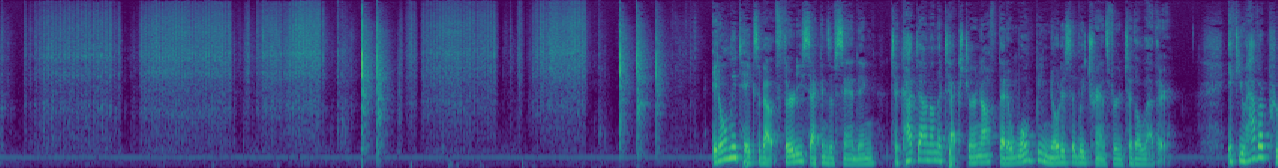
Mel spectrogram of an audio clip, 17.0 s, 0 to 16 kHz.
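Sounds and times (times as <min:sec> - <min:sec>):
plastic rubbing on sandpaper: 0:00.0 - 0:04.6, 0:05.3 - 0:07.9.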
